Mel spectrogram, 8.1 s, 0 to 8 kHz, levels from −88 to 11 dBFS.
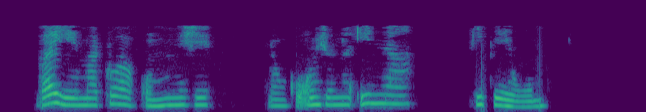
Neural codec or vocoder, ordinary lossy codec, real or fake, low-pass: none; AAC, 16 kbps; real; 7.2 kHz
